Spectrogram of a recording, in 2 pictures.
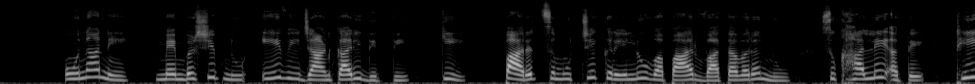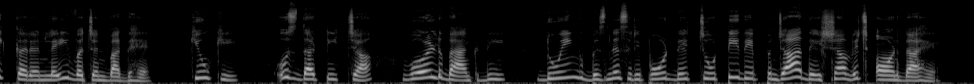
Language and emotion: Punjabi, neutral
